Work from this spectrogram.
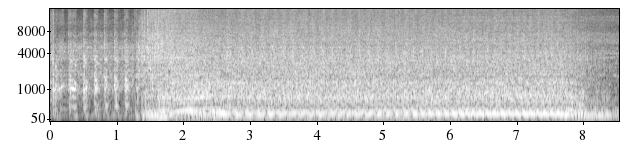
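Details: Volvo 240 after timing belt replacement, after bending in ignition module connector contacts: starter cranks in quick even beats, engine catches, flares briefly and settles into steady smooth idle; sounds healthy.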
